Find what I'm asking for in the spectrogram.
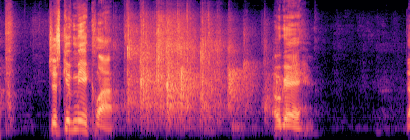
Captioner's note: audience claps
